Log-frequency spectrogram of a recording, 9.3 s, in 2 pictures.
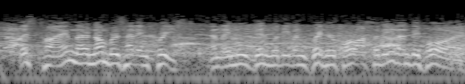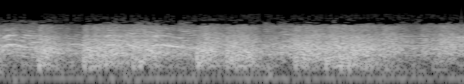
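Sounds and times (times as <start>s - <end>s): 
speech: 0.2s - 5.4s
radio drama gunfire effect for a battle against attacking Cheyennes: 3.4s - 9.2s.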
